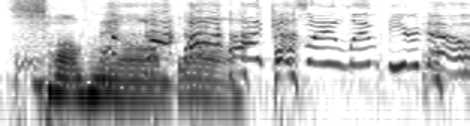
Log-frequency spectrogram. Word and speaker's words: Sauvignon Blanc: Uh, if you do want to pronounce it the French way, the genuine French way, you'd say Sauvignon. Sauvignon Blanc.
